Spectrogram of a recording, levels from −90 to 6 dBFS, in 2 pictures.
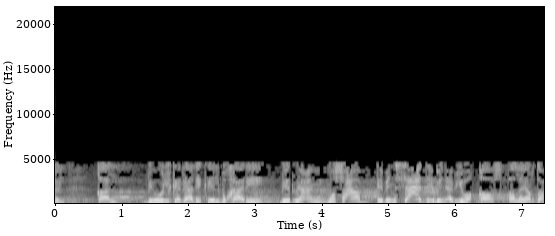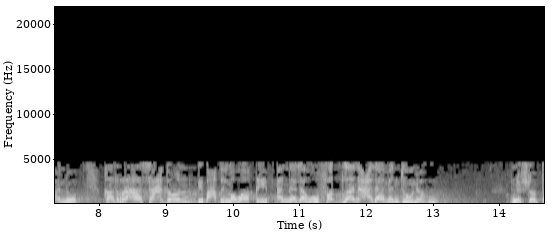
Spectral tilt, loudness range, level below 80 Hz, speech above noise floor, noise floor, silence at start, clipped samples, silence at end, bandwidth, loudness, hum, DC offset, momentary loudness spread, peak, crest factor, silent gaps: -10.5 dB/octave; 1 LU; -58 dBFS; 25 dB; -41 dBFS; 0 s; under 0.1%; 0 s; 4.8 kHz; -17 LUFS; none; under 0.1%; 7 LU; -4 dBFS; 12 dB; none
